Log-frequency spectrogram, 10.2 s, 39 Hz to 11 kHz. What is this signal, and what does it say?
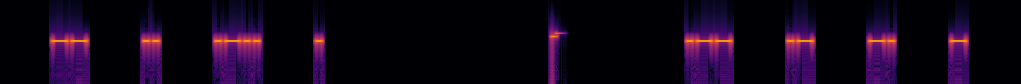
Morse code, heard as a keyed tone, about 25 wpm, spaced as for 12 wpm, 700 Hz. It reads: MILE WANT
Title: 4x Character Spacing - Top 500 Words - 25wpm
